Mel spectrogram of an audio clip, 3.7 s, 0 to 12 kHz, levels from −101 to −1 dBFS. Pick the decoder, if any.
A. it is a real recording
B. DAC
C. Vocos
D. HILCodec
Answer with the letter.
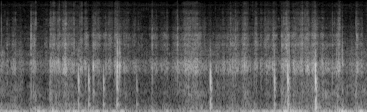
A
